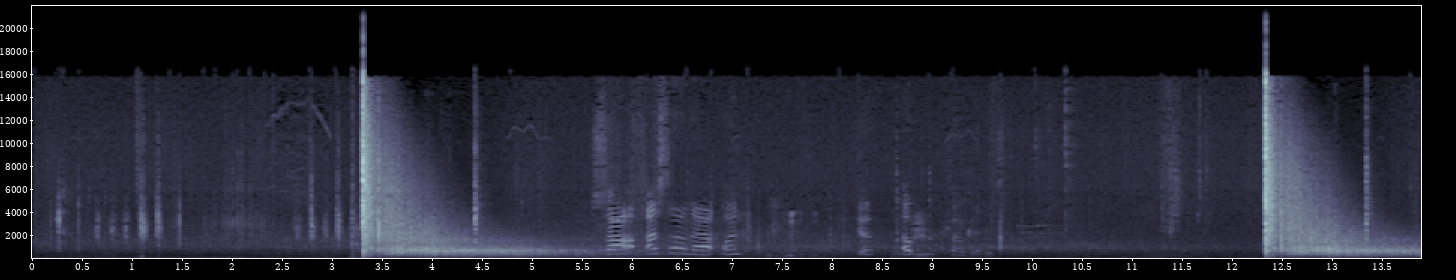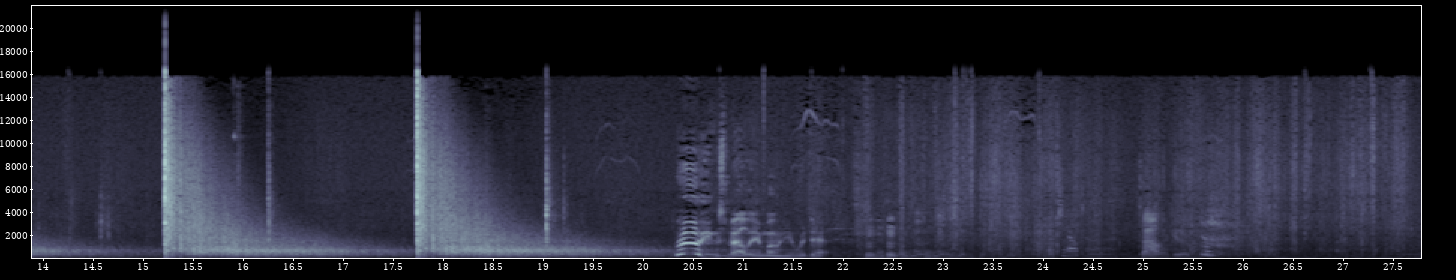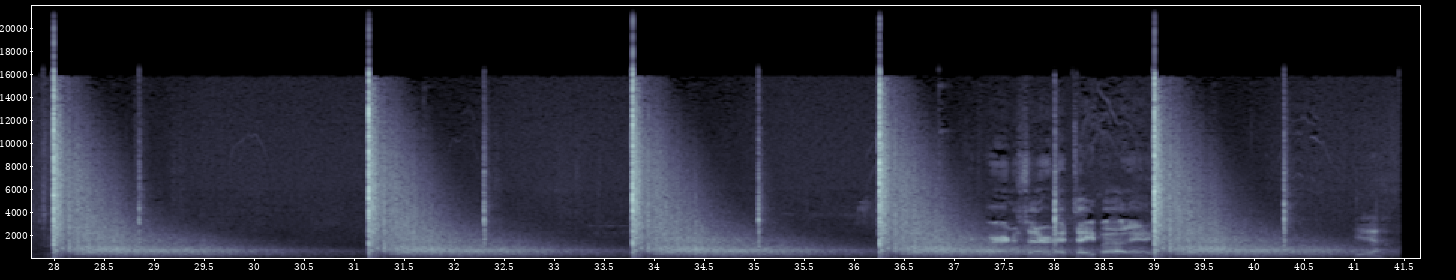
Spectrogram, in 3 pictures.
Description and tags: AR15 Outdoor Echo
Colt AR-15, .223 caliber rifle, fired outside. Recorded on a Cannon T4i. Some camera lens noise
M16, colt, echo, outdoors, outside, rifle, shooting, shot, weapon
